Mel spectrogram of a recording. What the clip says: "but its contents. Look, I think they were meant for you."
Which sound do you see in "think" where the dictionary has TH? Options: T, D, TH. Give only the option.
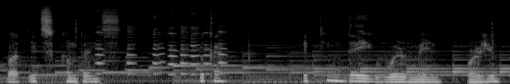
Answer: T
